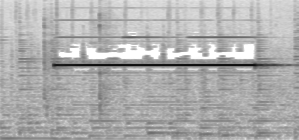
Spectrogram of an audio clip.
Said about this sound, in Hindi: बटन दबाते ही लाल बत्ती जलेगी और बीप की आवाज आएगी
